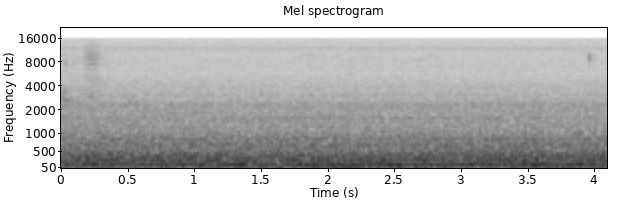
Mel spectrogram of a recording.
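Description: Steady low hum with a faint even hiss, the background noise of a room; no other event stands out.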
